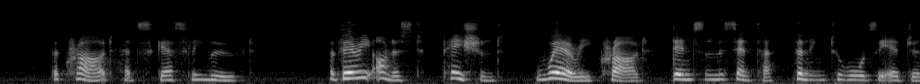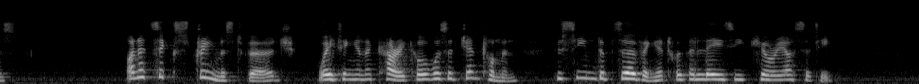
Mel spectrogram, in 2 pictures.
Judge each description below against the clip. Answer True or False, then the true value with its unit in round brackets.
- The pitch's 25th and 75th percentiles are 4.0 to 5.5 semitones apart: True (4.6 semitones)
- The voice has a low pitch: False (220 Hz)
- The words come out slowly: True (125 wpm)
